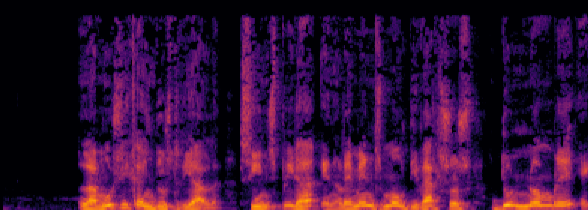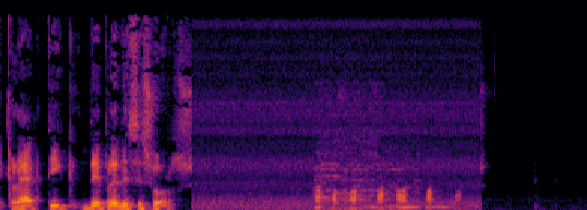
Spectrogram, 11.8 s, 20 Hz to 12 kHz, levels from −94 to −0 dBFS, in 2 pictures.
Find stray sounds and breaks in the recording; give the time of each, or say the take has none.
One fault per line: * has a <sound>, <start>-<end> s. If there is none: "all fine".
* has a laugh, 9.0-10.6 s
